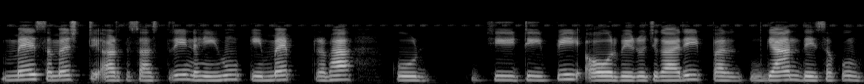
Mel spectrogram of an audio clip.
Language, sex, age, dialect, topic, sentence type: Hindi, female, 18-24, Awadhi Bundeli, banking, statement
